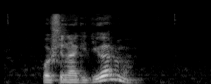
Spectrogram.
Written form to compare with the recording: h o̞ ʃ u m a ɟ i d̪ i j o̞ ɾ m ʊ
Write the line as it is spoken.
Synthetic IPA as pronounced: h o̞ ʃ u n a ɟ i d̪ i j o̞ ɾ m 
